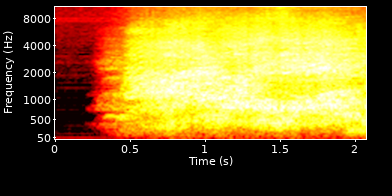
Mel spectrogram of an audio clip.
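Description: A large group of young women's voices in unison, starting suddenly about a third of a second in after silence.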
